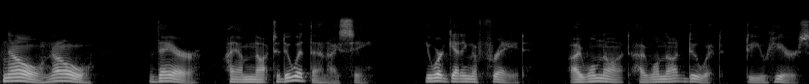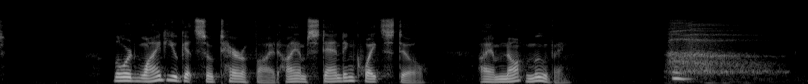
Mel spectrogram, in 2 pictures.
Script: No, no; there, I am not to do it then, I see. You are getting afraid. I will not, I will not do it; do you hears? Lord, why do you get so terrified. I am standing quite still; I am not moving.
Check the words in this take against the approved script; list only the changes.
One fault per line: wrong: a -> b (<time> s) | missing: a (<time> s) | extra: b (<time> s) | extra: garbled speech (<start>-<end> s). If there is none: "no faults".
no faults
